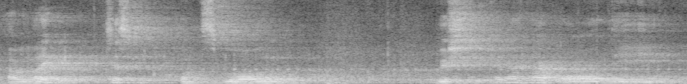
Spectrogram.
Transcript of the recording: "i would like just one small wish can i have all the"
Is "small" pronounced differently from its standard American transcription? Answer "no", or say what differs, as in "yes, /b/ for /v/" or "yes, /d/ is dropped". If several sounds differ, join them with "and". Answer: yes, /n/ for /l/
